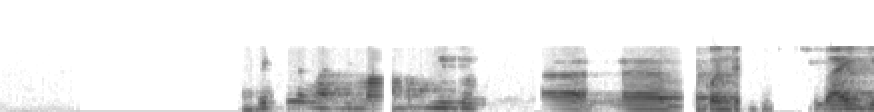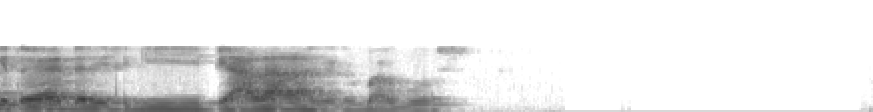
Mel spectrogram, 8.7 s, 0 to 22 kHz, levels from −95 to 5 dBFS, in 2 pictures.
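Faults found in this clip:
Packet loss with pitch repetition at 1.86 s (100 ms), 3.36 s (120 ms), 4.94 s and 6.48 s (40 ms each). Receiver concealment repeats the last pitch period: buzzy hold, with the longer gaps fading to silence.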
